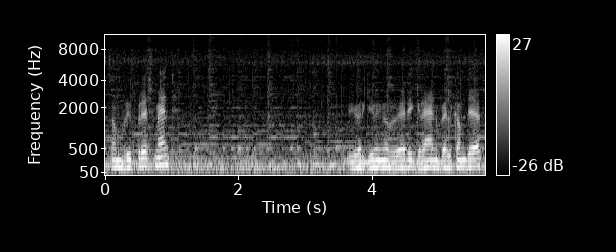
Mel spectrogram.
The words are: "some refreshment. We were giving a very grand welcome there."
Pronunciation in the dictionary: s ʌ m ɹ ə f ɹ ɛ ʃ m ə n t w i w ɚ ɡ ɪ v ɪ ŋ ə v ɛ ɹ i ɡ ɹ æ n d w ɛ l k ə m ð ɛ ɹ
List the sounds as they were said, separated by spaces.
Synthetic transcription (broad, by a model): s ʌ m ɹ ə p ɹ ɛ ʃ m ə n t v i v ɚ ɡ ɪ v ɪ ŋ ə v ɛ ɹ i ɡ ɹ æ n d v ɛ l k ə m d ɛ ɹ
